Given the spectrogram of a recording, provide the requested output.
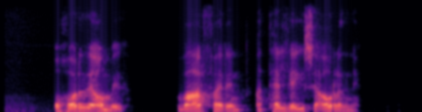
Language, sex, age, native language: Icelandic, female, 50-59, Icelandic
